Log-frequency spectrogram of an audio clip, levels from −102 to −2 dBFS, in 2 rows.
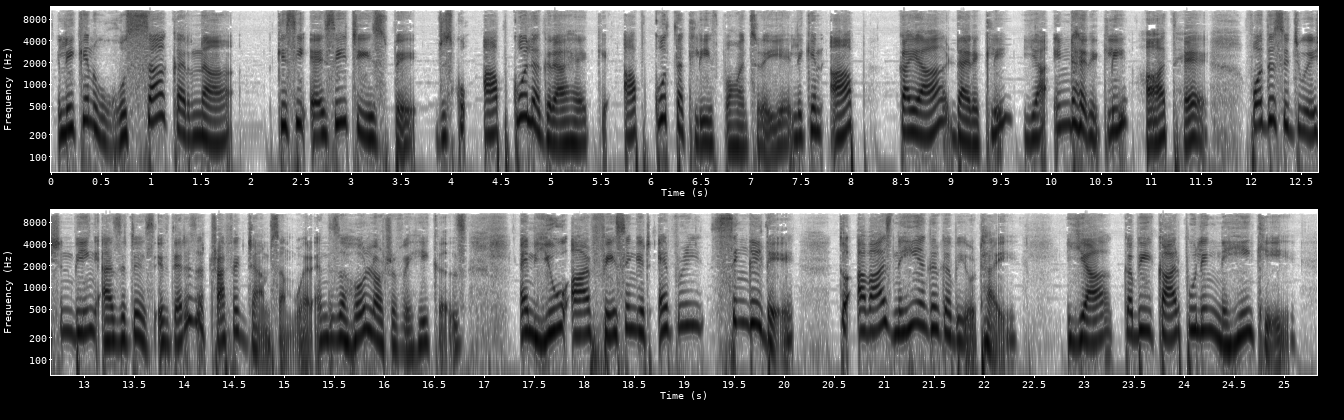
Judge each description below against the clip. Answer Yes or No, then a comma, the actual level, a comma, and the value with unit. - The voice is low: No, high, 215 Hz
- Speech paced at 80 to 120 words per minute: No, average, 160 wpm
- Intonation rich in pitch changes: Yes, wide, 6.5 semitones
